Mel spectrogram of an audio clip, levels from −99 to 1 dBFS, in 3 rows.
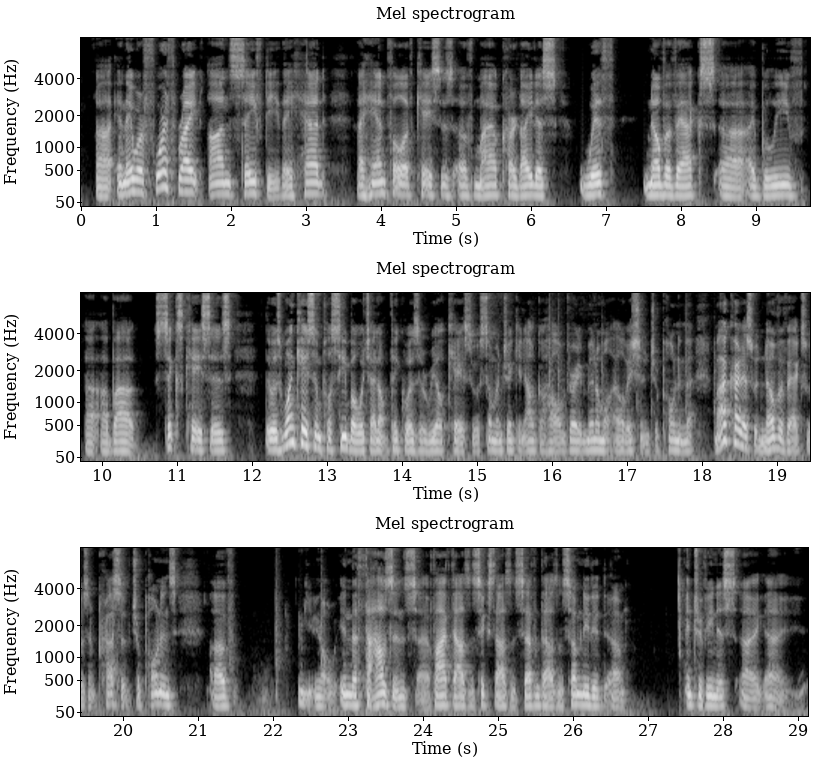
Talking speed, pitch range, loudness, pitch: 145 wpm, 120-140 Hz, -22 LUFS, 130 Hz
